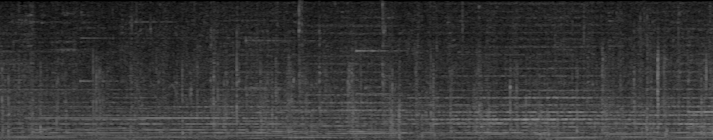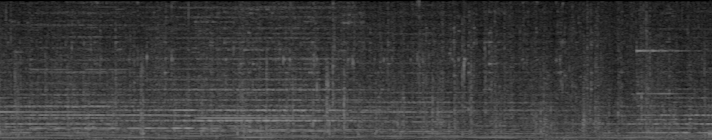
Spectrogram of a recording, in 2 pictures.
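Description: Film score music with sustained tones, over the hoofbeats of a two-mule team pulling a covered wagon and a horse with a rider going by on a dirt street.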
